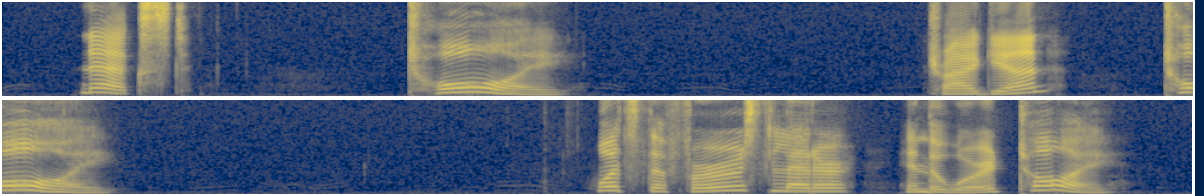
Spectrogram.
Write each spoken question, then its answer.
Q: What's the first letter in the word toy?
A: Yes, it's T.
